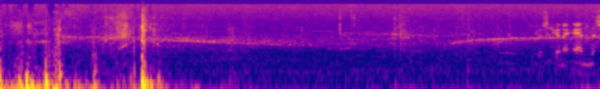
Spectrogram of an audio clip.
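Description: Several loud knocks and thumps of the microphone being handled in the first second and a half, then a faint distant siren wailing slowly down and back up.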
